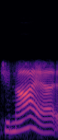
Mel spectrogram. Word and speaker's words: Junia: Junia, that's J-U-N-I-A. It's pronounced Junia, was identified by Paul as an apostle in Romans 16:7.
